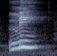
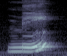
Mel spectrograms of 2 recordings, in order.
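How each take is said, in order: First: The tone is at its usual mi height. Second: The tone sounds altered, slightly lower than usual. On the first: "instead of sounding like that, like it typically does" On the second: "it sounds like me"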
